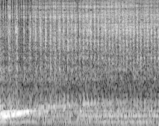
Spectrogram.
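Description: Film projector starting up: its motor whine rising in pitch over the first second as it comes up to speed, under a fast, even mechanical clatter.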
